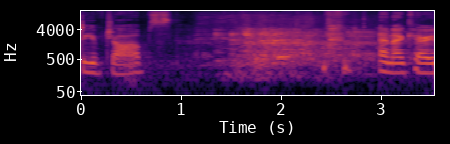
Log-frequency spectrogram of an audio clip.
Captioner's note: laughter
